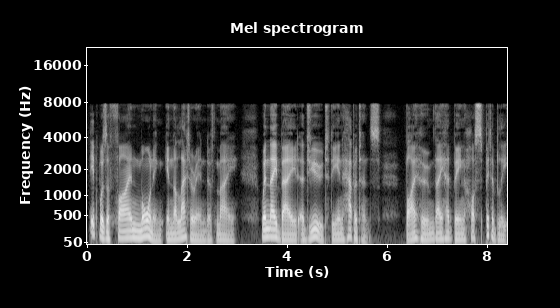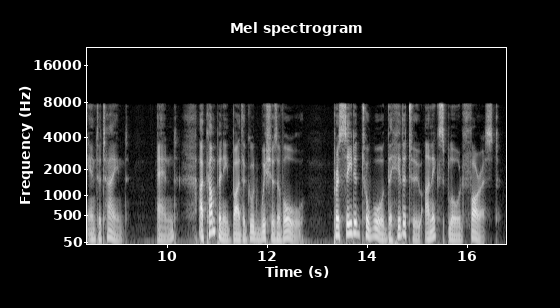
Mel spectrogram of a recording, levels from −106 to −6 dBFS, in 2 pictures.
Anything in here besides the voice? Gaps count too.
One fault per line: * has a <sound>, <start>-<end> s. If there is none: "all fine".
all fine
